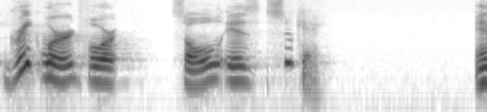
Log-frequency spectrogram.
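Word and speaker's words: ψυχή: and so the Greek word for soul is sookay and it's spelled really pee-yew excuse me PS you see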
